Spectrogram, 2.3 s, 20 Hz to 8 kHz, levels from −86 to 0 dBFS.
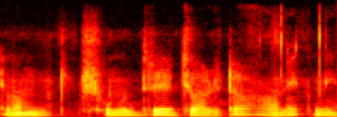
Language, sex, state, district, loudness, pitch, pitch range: Bengali, female, West Bengal, Paschim Medinipur, -20 LUFS, 185 Hz, 175-195 Hz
